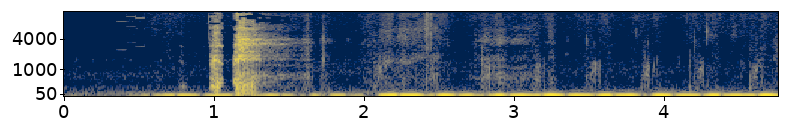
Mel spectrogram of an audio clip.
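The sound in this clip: Footsteps of a person running outdoors up a hill, many steady, evenly spaced thuds in a brisk rhythm, growing louder after a sharp burst of noise early on.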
